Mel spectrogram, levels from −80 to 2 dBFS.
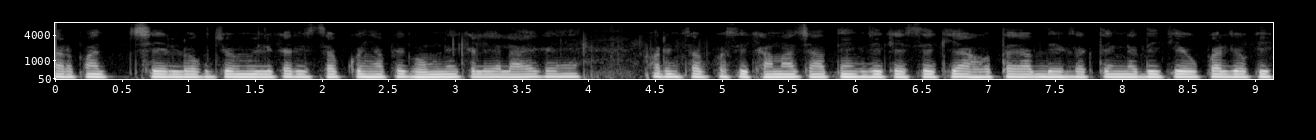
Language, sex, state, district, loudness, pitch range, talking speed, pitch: Hindi, male, Chhattisgarh, Kabirdham, -14 LUFS, 140-145 Hz, 250 wpm, 140 Hz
